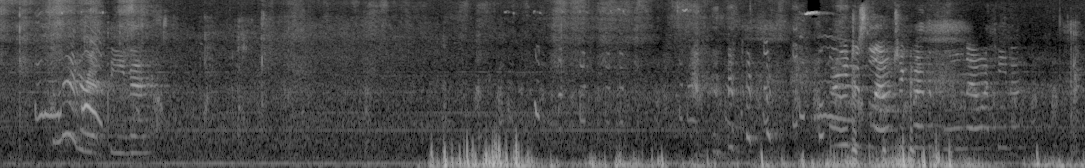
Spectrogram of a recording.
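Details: Five-week-old Labrador Retriever puppies from a litter of six, trying water for the first time in the baby pool where they were born; high rising-falling whimpers open the clip, then low splashing and sloshing water take over.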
